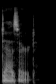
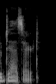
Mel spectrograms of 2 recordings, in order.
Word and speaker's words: desert: The Sahara is the world's largest desert, but also desert. Stress changes now.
